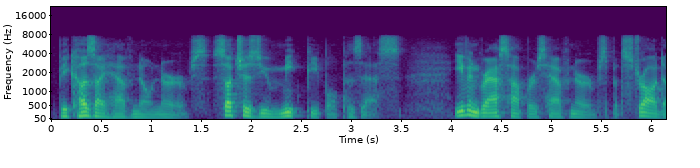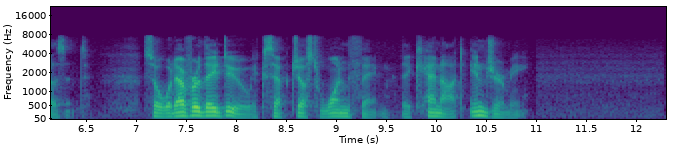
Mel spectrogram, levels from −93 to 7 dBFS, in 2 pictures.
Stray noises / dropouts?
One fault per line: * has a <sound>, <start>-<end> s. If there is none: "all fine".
all fine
